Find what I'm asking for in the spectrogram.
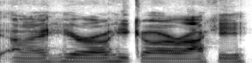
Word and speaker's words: Hirohiko Araki: Bao is also by Hirohiko Araki. Or whatever his name is. – You say it correctly.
